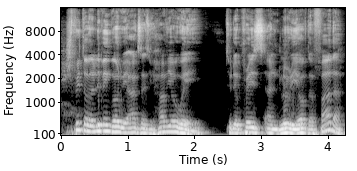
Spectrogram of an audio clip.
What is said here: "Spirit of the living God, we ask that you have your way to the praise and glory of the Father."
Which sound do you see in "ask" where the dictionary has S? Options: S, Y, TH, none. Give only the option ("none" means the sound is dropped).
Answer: none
